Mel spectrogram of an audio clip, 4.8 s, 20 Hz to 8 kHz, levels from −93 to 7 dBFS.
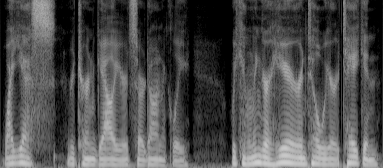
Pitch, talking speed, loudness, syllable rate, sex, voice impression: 95 Hz, 165 wpm, -20 LUFS, 6.1 syllables/s, male, very masculine, slightly young, slightly adult-like, thick, tensed, powerful, bright, hard, clear, fluent, slightly raspy, cool, very intellectual, refreshing, very sincere, very calm, slightly mature, friendly, very reassuring, slightly unique, wild, slightly sweet, slightly lively, very kind, slightly modest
